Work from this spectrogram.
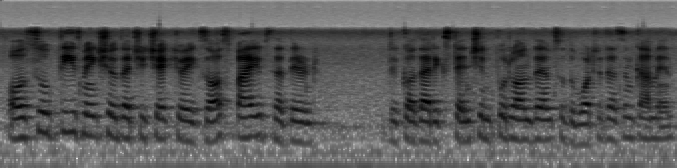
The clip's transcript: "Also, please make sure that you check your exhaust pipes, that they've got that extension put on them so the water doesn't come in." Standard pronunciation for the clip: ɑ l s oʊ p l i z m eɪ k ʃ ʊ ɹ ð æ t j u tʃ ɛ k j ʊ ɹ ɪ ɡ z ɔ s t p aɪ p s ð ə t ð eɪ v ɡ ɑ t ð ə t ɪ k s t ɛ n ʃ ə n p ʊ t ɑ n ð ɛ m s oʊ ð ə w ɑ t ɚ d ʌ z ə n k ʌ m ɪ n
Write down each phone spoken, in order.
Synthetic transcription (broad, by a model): ɑ l s oʊ p l i z m eɪ k ʃ ʊ ɹ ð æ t j u tʃ ɛ k j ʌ ɹ ɪ ɡ z ɔ s t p aɪ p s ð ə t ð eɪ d ɡ ɑ t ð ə t ɪ k s t ɛ n ʃ ə n p ʊ t ɑ n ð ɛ m s oʊ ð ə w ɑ t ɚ d ʌ z ə n k ʌ m ɪ n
